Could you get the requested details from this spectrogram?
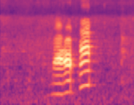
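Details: Pet ring-necked parrot talking: two short, nasal, speech-like syllables in quick succession, the second slightly higher, followed by a faint trailing note, in a quiet room.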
